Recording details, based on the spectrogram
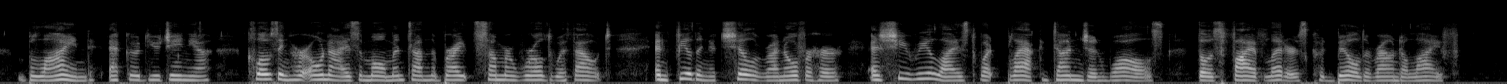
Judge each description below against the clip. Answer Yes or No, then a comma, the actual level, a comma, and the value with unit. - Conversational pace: Yes, average, 145 wpm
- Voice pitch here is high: Yes, high, 195 Hz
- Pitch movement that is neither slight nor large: No, narrow, 2.1 semitones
